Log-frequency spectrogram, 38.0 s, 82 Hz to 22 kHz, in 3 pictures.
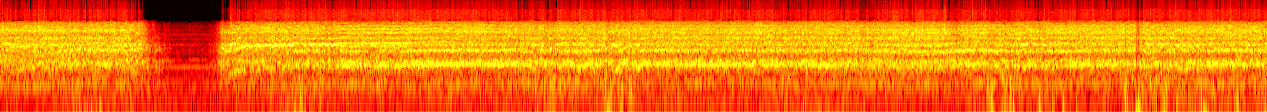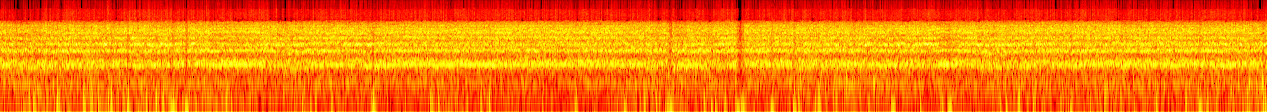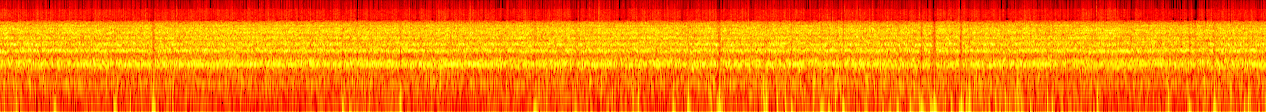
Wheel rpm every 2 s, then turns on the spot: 150, 150, 230, 230, 220, 220, 220, 220, 230, 230, 230, 220, 230, 240, 230, 230, 230, 230, 230.
none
